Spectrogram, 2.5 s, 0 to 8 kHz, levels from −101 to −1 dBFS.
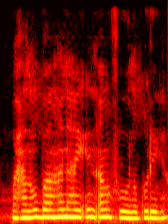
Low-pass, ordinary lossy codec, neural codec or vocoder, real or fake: none; none; codec, 16 kHz, 4 kbps, FreqCodec, larger model; fake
